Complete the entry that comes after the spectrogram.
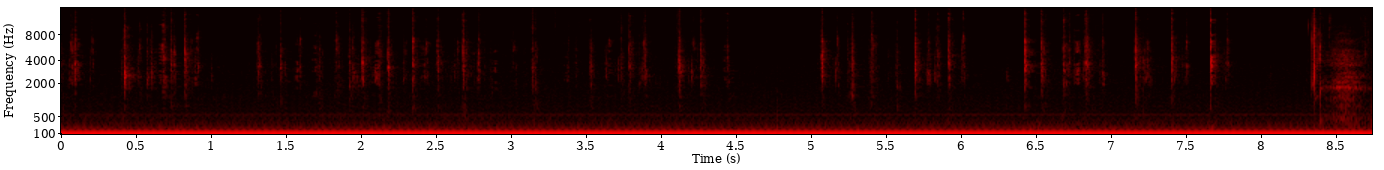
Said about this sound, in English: I am going to type Aspen Falls Human Resources.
